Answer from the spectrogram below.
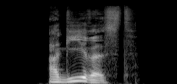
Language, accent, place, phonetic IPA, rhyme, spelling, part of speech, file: German, Germany, Berlin, [aˈɡiːʁəst], -iːʁəst, agierest, verb, De-agierest.ogg
- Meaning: second-person singular subjunctive I of agieren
